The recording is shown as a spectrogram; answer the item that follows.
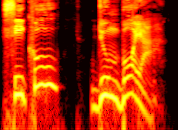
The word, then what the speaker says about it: Sekou Doumbouya: Okay, number 9, I'm going, and I'm probably going to butcher this name right now, Sekou Doumbouya from... – That's actually how you pronounce it.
